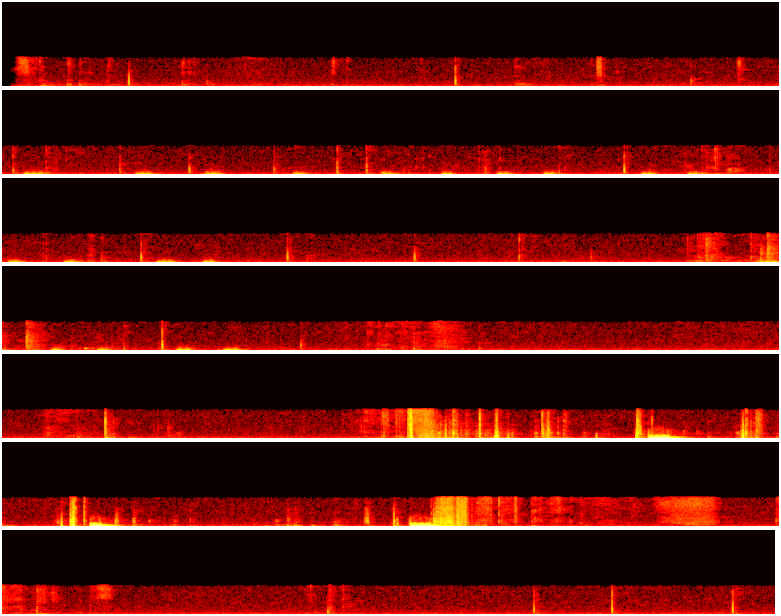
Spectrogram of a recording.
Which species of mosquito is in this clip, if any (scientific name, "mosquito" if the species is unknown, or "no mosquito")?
no mosquito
